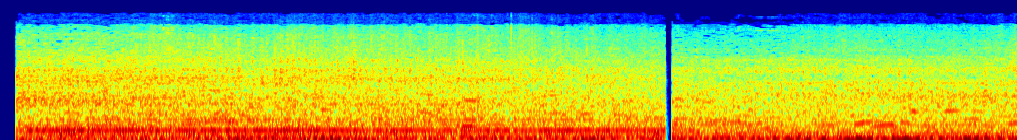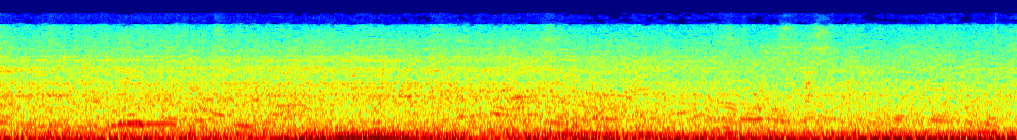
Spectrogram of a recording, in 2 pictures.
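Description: Street noise: a vehicle engine running steadily, with people talking indistinctly in the background. The sound breaks off sharply a little over three seconds in, then goes on as before.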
